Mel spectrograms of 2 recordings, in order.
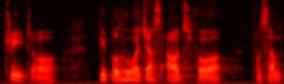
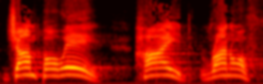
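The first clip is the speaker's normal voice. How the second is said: urgent warning shout; 10 semitones higher, 11 dB louder, slower than usual. Acted. Congregation tempted to tell Jesus to flee, urgent warning shout. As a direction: cry out a high, loud warning.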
